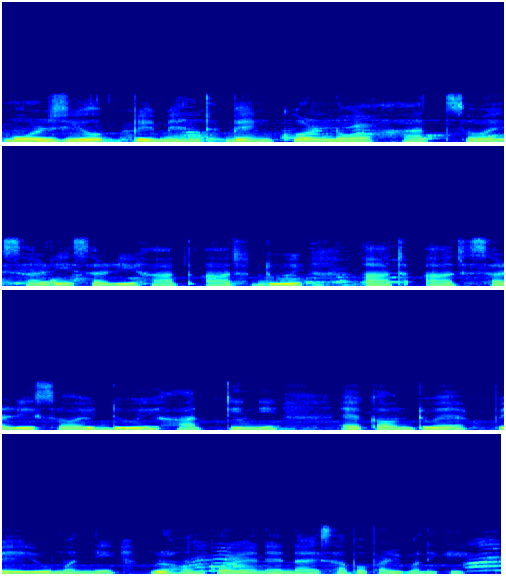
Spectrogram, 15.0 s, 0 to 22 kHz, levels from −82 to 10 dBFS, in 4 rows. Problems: continuous background conversations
